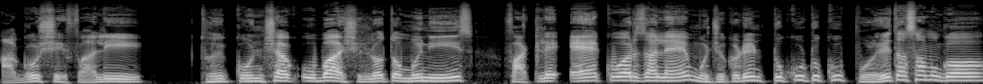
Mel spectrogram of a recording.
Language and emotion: Goan Konkani, fearful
